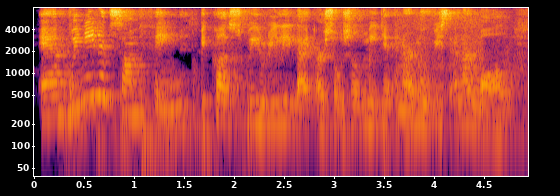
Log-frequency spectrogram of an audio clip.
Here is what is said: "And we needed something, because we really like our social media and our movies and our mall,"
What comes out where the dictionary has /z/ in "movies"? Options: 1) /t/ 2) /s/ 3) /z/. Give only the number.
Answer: 2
